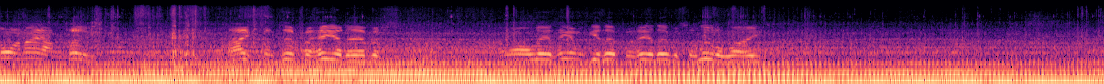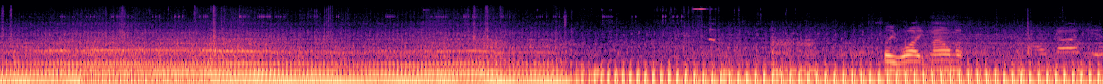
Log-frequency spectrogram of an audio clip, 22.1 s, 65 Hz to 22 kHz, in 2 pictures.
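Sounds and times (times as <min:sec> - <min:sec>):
vehicle engine running: 0:00.0 - 0:22.0.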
